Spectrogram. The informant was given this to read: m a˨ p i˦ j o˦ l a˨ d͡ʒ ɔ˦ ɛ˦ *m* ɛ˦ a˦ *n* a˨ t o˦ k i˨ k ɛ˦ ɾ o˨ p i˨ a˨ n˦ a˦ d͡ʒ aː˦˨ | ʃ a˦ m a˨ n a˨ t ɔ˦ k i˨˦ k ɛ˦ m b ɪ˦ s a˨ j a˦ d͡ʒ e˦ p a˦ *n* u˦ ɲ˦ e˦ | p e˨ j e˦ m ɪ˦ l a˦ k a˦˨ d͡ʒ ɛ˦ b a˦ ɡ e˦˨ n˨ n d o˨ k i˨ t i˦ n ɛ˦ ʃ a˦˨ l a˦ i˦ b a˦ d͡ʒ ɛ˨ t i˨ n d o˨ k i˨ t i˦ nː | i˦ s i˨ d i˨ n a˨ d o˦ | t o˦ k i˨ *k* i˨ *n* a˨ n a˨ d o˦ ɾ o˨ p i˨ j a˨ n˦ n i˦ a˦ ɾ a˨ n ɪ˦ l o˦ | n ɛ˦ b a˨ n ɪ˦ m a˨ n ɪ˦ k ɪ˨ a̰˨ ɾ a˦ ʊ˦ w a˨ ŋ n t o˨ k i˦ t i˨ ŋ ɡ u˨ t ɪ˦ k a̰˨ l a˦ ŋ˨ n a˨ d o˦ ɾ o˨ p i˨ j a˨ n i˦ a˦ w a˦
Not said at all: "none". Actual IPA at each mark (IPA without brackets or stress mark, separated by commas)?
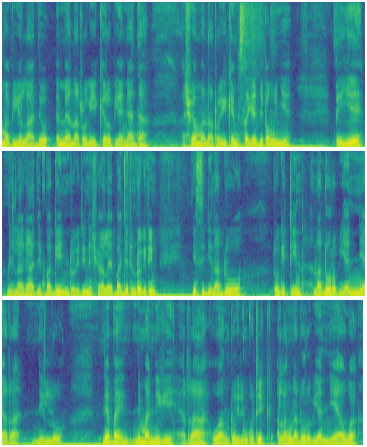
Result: m, n, ŋ, t, n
